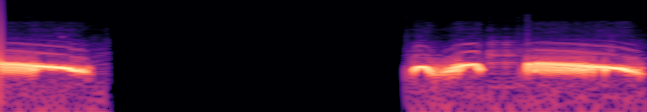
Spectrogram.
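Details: Lure call of a spotted dove (tekukur): a drawn-out falling coo, a pause of one and a half seconds, then a short double coo followed by another long, gently falling note.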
